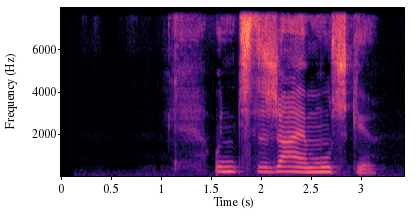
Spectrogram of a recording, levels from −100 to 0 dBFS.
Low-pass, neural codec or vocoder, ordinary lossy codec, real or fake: none; codec, 16 kHz, 16 kbps, FunCodec, trained on Chinese and English, 50 frames a second; none; fake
